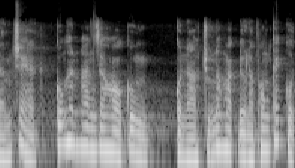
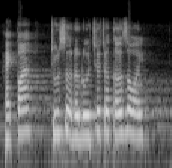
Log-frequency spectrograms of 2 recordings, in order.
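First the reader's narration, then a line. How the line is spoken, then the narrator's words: Child's joyful shout. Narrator (Vietnamese): một cậu bé hét to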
